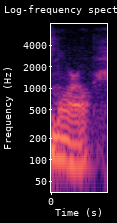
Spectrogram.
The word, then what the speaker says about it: Morrill: case, I wasn't sure whether it was Morrill or it's more of a French-Canadian pronunciation, Morrill. Okay. And he tells me it's Morrill. So I'm just going to make sure that is it Gulyas?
